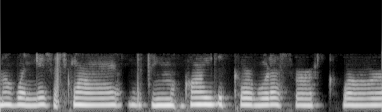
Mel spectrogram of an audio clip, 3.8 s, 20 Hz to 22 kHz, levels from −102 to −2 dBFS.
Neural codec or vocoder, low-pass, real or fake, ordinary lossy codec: codec, 24 kHz, 0.9 kbps, WavTokenizer, small release; 3.6 kHz; fake; none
